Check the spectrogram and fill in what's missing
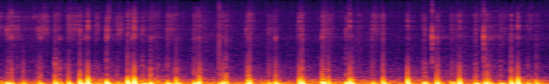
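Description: A medium, hollow, empty polished coconut shell bowl is held upside down while long nails of both hands tap and scratch across its outer dome. A rapid, uneven patter of dull, low, hollow knocks sounds, each dying away almost at once, with faint scratchy rustle between the taps.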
